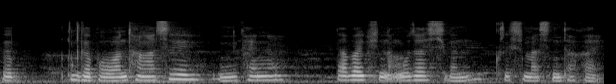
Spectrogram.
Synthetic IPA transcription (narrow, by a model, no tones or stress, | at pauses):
ɡɯ | ɡɯpʰawantʰaŋasɯjimikʰajnɯ | d̥abajpsina̰ŋɡɔzasiɡankʰɾismasnitʰakʰaj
